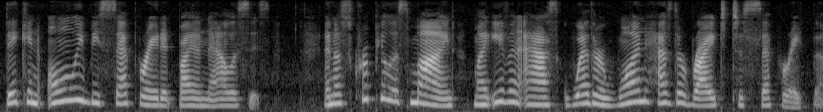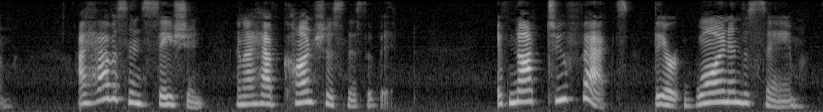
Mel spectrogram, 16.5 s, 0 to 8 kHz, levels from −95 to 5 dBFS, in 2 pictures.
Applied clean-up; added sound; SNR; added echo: none; none; none; none.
